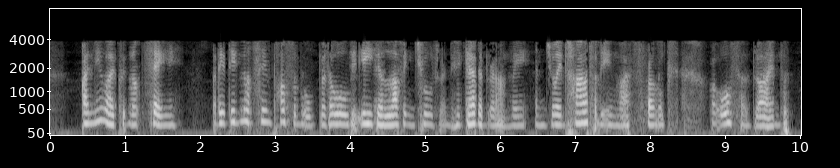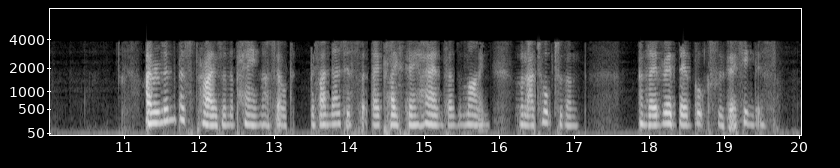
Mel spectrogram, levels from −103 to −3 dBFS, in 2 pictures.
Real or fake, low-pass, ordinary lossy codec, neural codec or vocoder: fake; 7.2 kHz; AAC, 16 kbps; codec, 24 kHz, 1.5 kbps, HILCodec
